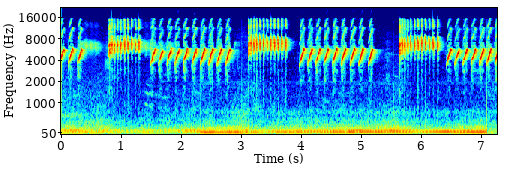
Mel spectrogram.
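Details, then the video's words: Sunbird singing actively, recorded as a training song for silent sunbirds and other songbirds: rapid bursts of very high, thin chirps in quick even series, broken by short buzzy high trills, repeating several times in a few seconds. "KOLIBRI GACOR UNTUK MASTERAN KOLIBRI MACET DAN BURUNG KICAUAN"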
